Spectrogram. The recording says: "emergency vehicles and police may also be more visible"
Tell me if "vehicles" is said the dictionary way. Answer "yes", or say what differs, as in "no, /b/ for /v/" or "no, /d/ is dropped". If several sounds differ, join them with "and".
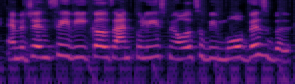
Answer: yes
